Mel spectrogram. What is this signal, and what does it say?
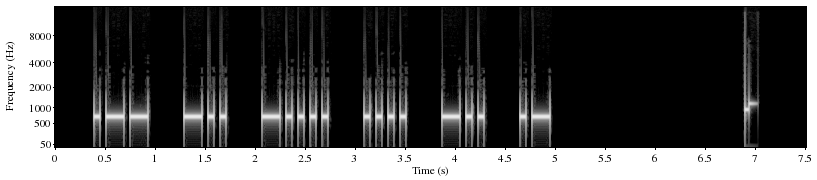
Morse code, heard as a keyed tone, about 20 wpm, spaced as for 14 wpm, 700 Hz. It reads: WD6HDA
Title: 161 Lesson 26g - Letter g - Call Signs 20wpm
